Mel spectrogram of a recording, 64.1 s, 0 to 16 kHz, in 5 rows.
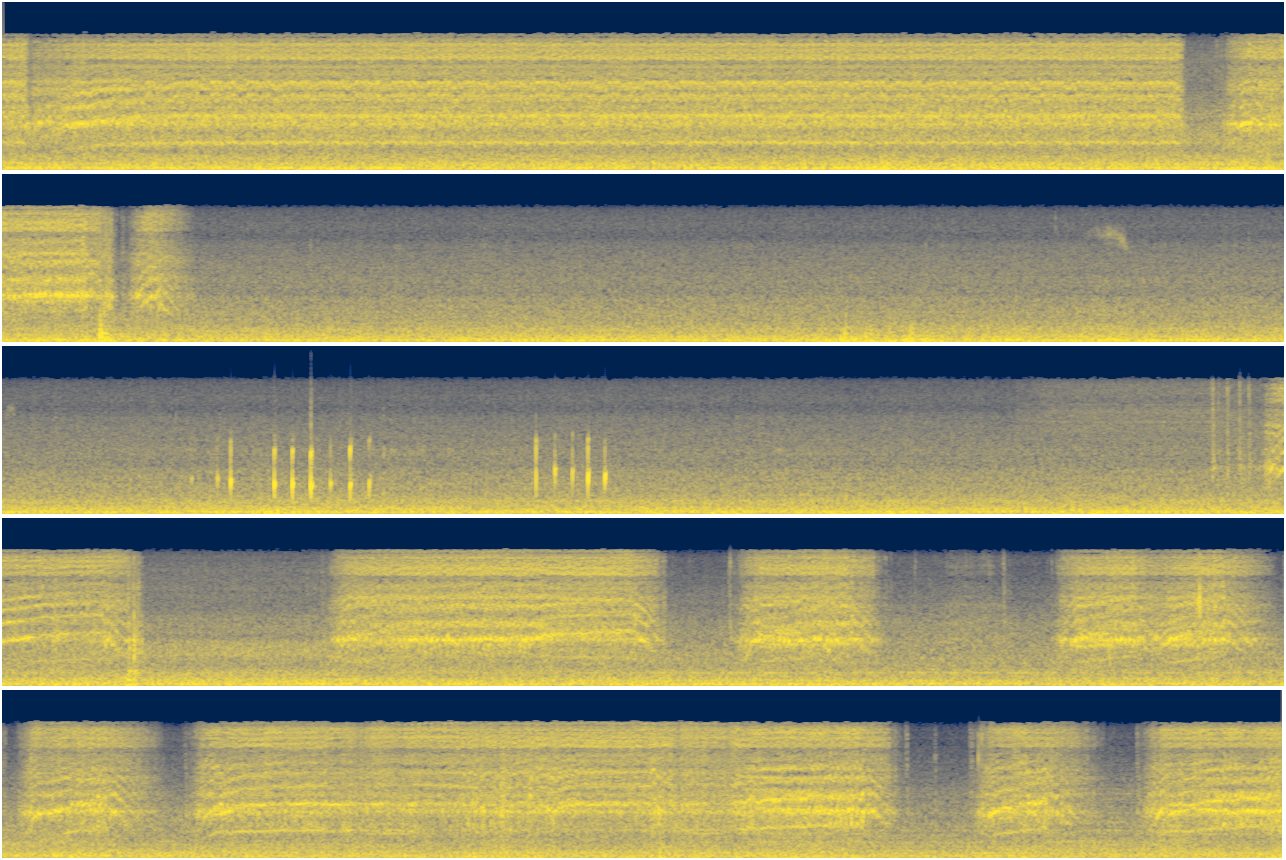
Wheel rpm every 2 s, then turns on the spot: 140, 160, 160, 160, 160, 140, 110, 10, 0, 0, 0, 0, 0, 0, 0, 0, 0, 0, 0, 80, 20, 150, 90, 70, 60, 80, 80, 160, 160, 140, 50, 100.
44-48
